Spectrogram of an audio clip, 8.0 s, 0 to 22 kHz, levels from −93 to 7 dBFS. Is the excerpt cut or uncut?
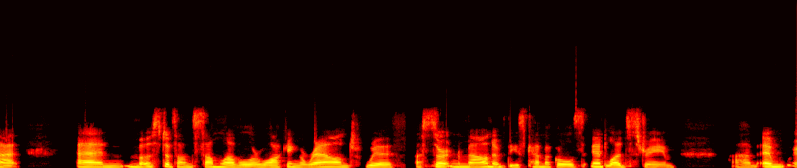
cut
